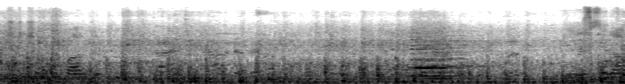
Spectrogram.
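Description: The Howrah–Barmer Express thunders past Shrirampur station at speed, loud and close, with continuous rumbling wheels and rhythmic clickety-clack over the rail joints throughout, and a horn sounding near the end.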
